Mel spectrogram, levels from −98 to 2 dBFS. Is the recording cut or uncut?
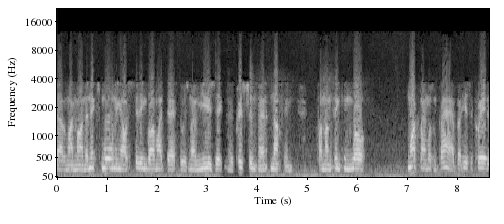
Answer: cut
